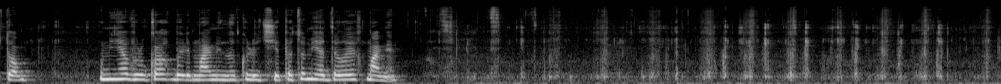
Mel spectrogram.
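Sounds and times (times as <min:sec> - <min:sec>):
crunchy chewing of pepper: 0:04.1 - 0:10.0.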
